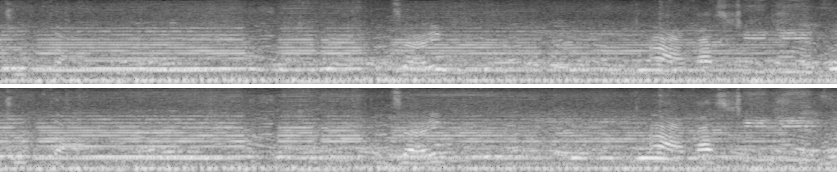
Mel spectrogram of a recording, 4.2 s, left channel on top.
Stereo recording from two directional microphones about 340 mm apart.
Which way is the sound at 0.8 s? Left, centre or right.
Centre.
